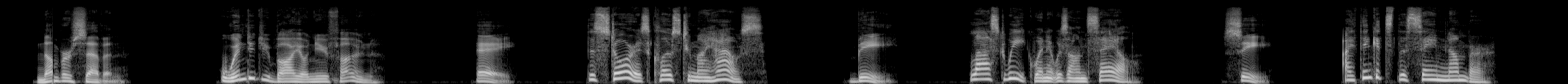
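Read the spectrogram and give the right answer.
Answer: B: Last week when it was on sale.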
